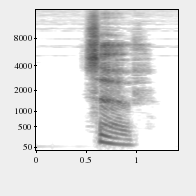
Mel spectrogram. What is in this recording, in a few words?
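"serve", Australian English; pronunciations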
